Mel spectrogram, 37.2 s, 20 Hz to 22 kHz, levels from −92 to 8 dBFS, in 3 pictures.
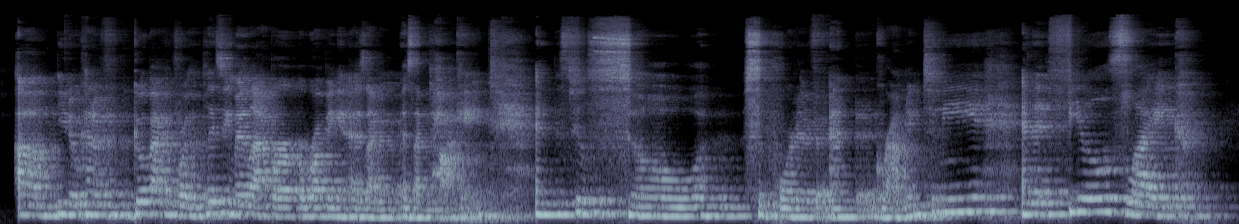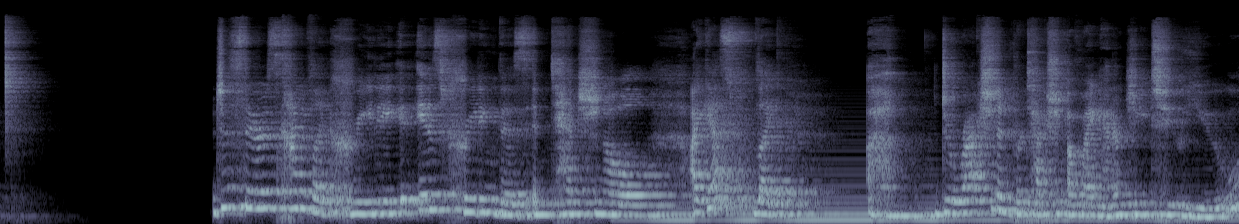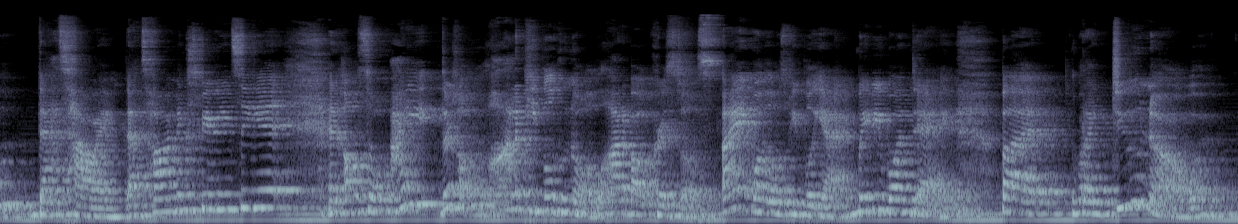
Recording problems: off-mic speech; far
room echo; noticeable; dies away in 0.8 s
squashed, flat; somewhat
electrical hum; faint; from 19 s on; 50 Hz, 20 dB below the speech

